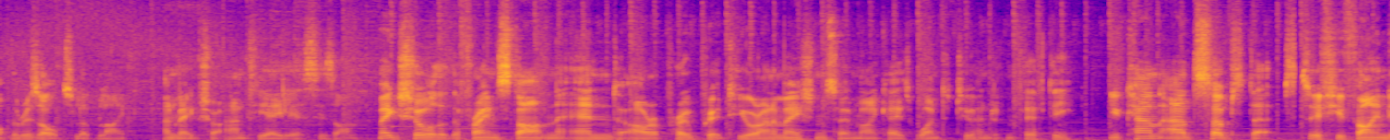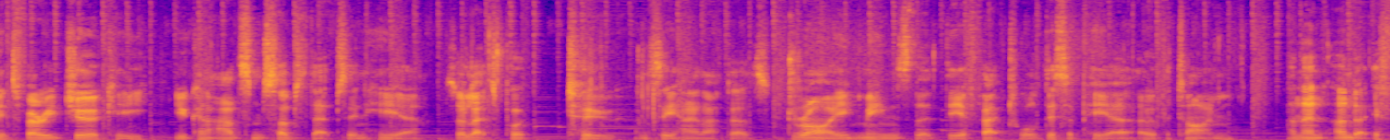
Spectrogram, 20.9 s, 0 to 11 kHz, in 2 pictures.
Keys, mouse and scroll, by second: 14.1 click, 14.8 KP_2, 15.2 KP_Enter, 16.1-17.4 scroll down 1, 19.8-20.2 scroll down 1.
